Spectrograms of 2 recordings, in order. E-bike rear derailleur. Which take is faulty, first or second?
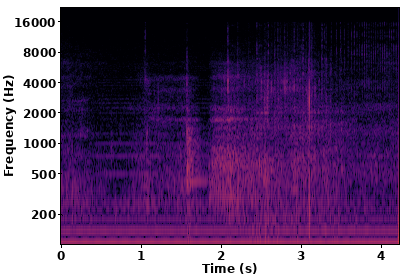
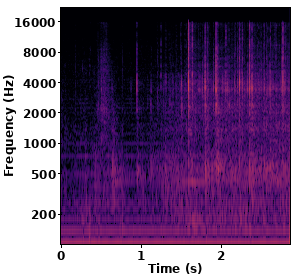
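second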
